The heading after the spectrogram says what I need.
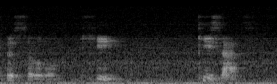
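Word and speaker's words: quizás: so you're supposed to stress this a little key sets key sets for the correct pronunciation for this word meaning perhaps in Spanish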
